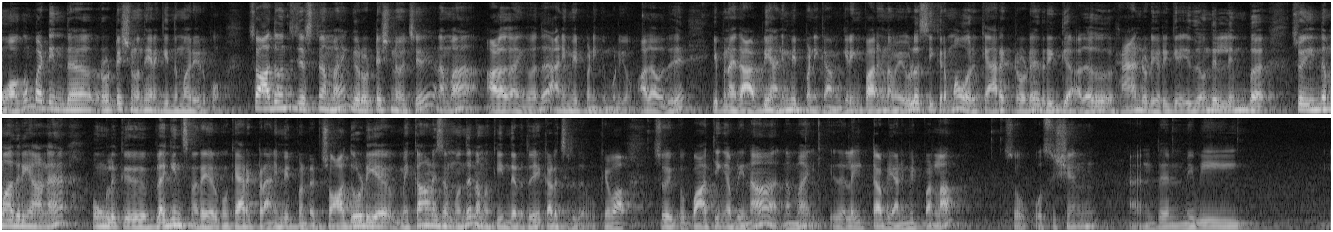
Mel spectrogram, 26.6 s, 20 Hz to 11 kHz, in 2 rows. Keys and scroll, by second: 21.4 p.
